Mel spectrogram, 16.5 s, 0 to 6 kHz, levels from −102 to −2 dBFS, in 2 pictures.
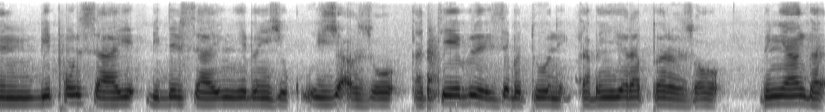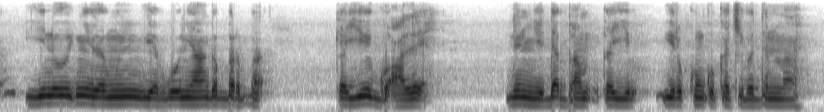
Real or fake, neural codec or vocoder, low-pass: real; none; 5.4 kHz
